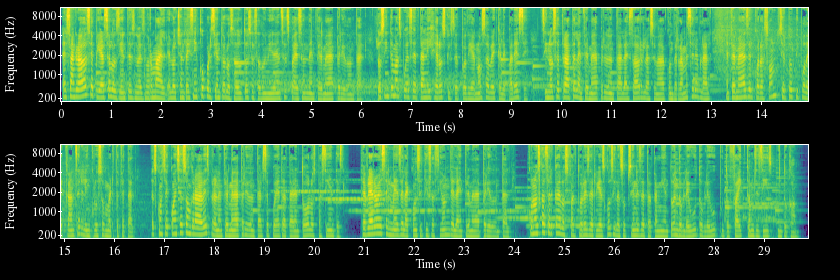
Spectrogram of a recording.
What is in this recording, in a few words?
PSA Spanish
